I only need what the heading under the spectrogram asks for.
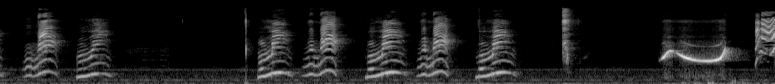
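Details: Talking parrot mimicking speech, said to repeat 'mitthu mitthu': short, arched, nasal two-syllable utterances in quick groups, then a loud, clear rising-and-falling whistle near the end, recorded indoors.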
